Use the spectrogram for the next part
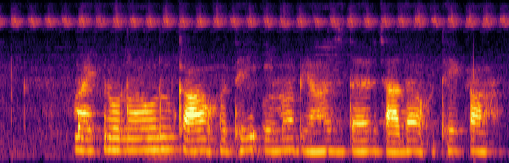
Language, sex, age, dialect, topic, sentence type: Chhattisgarhi, male, 18-24, Western/Budati/Khatahi, banking, question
